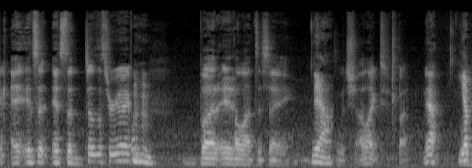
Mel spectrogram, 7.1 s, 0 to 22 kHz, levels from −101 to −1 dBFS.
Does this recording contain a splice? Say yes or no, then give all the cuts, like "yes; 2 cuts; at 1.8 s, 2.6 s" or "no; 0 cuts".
yes; 4 cuts; at 1.3 s, 2.0 s, 3.5 s, 5.0 s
